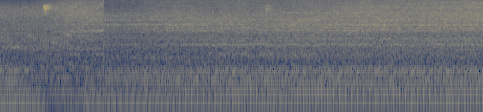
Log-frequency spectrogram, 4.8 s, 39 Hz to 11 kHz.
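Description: BMW E34 525i's M50 2.5-litre inline-six idling steadily just after a start. The owner suspects a fuel delivery problem, with low fuel pressure at the rail.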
